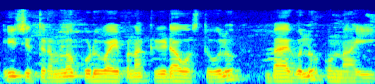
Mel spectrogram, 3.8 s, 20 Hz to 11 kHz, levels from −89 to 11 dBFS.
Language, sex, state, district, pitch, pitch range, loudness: Telugu, male, Telangana, Hyderabad, 105 Hz, 105-110 Hz, -20 LUFS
